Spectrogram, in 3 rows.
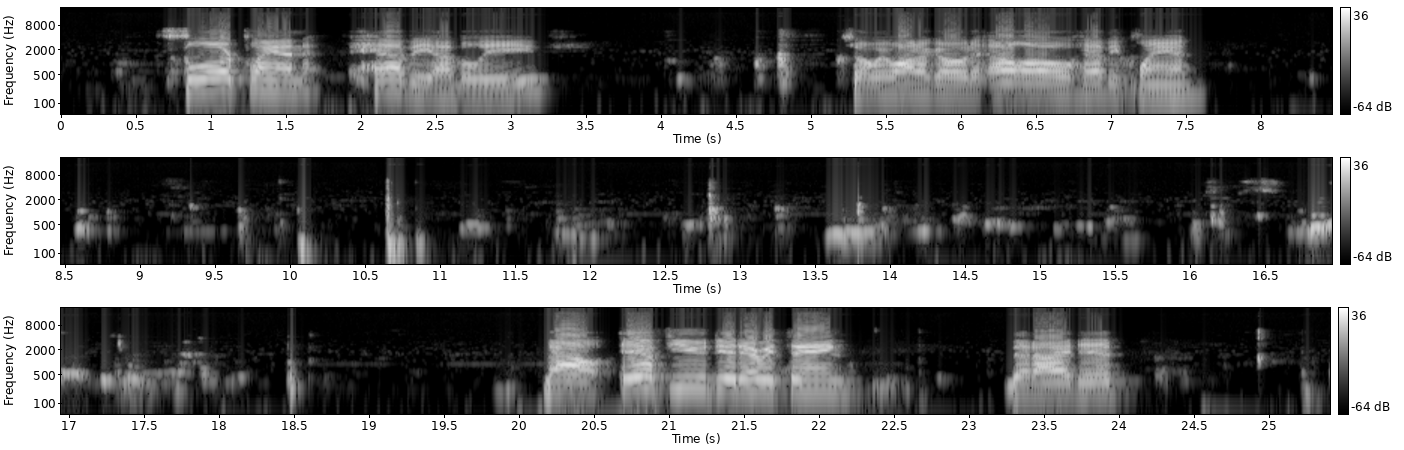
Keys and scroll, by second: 10.7 alt+d.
